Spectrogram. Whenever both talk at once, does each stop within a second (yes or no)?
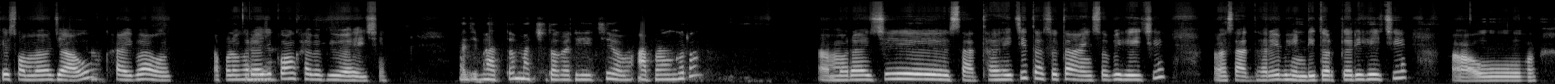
yes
